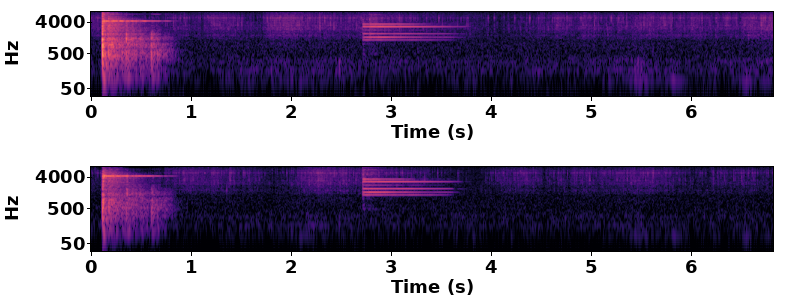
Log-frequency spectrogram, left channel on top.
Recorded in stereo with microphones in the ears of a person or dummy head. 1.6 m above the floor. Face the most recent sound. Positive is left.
turn(degrees=-45)  # may be behind; listen again after turning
